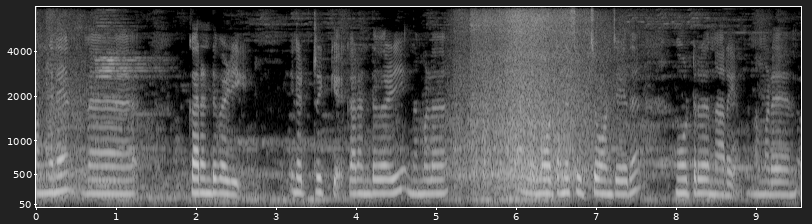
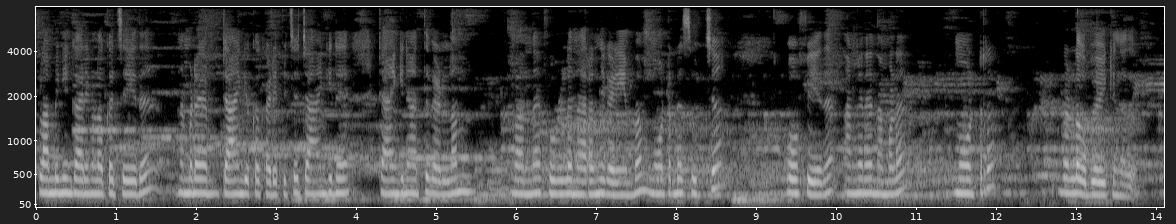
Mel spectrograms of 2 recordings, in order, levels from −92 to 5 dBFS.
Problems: constant background noise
